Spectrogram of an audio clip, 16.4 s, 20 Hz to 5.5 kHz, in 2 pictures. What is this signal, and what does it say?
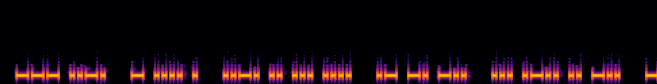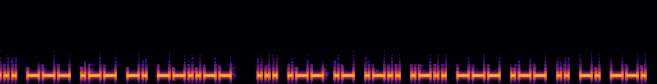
Morse code, heard as a keyed tone, about 25 wpm, 600 Hz. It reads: OF THE FISH AND SLID DOWN, SWALLOWING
